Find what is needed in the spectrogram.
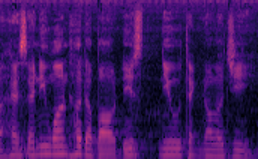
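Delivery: ordinary delivery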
